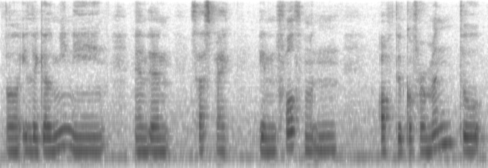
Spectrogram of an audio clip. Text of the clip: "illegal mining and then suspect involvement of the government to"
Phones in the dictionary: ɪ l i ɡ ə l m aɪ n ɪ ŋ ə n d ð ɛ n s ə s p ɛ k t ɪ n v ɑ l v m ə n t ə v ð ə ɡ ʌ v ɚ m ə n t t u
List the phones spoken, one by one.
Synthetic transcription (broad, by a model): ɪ l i ɡ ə l m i n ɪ ŋ ə n d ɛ n s ə s p ɛ k t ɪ n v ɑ l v m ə n t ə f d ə ɡ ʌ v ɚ m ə n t t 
